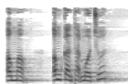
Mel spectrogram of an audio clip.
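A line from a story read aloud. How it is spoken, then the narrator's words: Loud shout. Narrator (Vietnamese): Tiêu Thu Phong trong miệng lớn tiếng quát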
